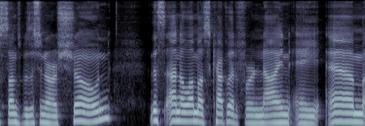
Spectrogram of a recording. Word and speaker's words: analemma: And here's the pronunciation of it. Let's see this. Anma. Yeah. So, it's analemma.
